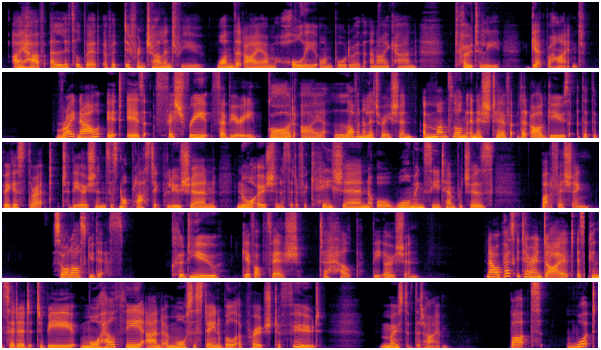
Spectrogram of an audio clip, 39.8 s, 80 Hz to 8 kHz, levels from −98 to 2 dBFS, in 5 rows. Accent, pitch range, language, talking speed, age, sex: British, 175-230 Hz, English, 150 wpm, 20-39, female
